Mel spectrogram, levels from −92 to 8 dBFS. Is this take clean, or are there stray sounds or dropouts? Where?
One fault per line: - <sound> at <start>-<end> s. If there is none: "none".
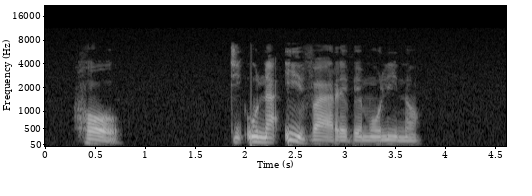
none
